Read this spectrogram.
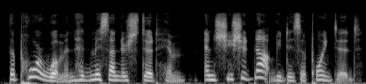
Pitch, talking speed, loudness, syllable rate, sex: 200 Hz, 195 wpm, -19 LUFS, 5.8 syllables/s, female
